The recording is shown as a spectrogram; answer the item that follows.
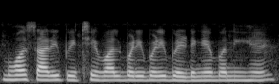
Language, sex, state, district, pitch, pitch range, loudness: Hindi, female, Uttar Pradesh, Lucknow, 195 Hz, 190-205 Hz, -17 LUFS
